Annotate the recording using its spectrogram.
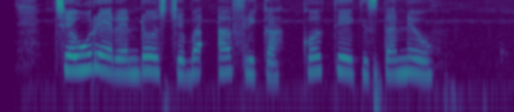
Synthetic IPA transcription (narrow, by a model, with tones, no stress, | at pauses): t͡ʃe˨u˦ɾɛ˨ɾɛ˨ndo˦st͡ʃe˨ba˦a˦fɾi˨ka˨kɔ˦te˦ki˨sta˦ne˦o˦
